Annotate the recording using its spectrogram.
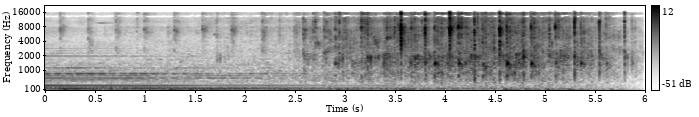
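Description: A digital piano's final chord ringing and dying away, then clapping breaking out about halfway through and fading out at the end.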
